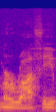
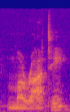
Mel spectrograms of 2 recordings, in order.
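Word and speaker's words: Marathi: for this marati right not morathi but morati marati marati marati yeah so not the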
